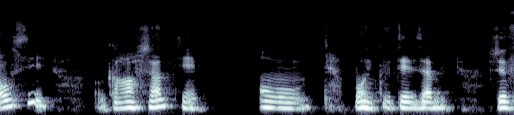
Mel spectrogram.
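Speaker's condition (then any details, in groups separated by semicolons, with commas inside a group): Multiple sclerosis; back pain cuts off breathing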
